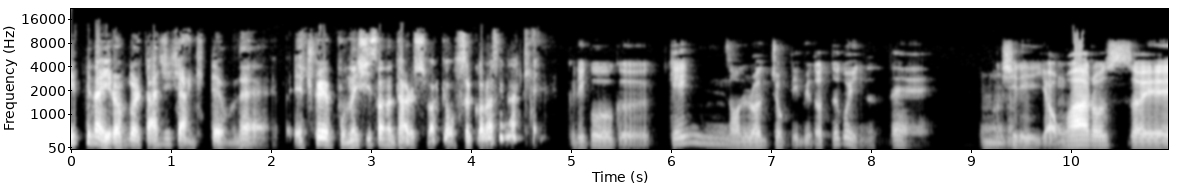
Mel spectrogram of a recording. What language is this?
Korean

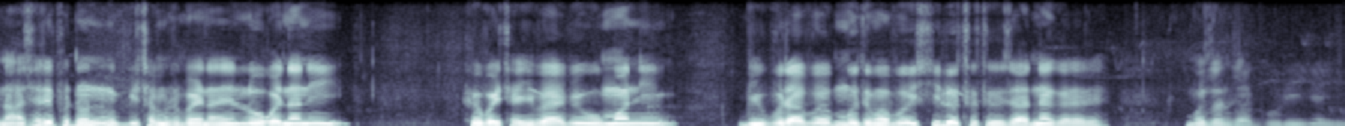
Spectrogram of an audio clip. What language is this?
Bodo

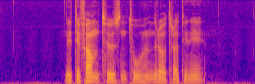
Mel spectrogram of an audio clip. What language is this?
Norwegian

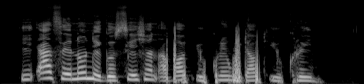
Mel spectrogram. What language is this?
Nigerian Pidgin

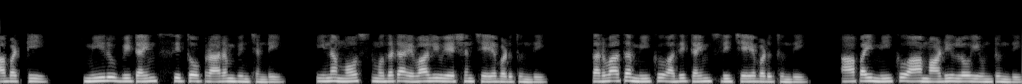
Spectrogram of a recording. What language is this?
Telugu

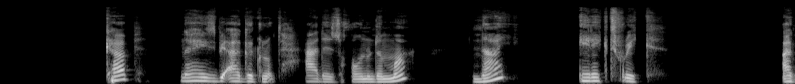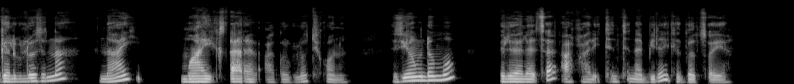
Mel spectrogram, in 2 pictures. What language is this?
Tigrinya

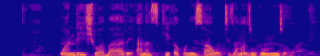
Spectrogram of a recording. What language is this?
Swahili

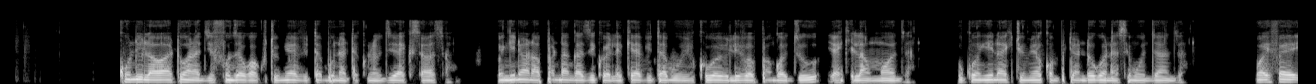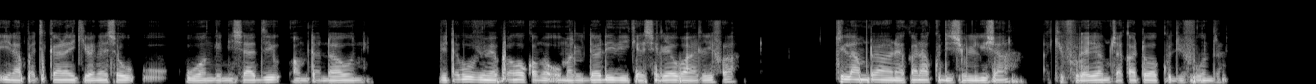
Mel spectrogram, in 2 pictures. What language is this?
Swahili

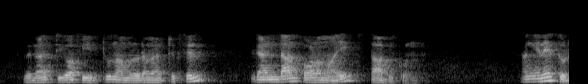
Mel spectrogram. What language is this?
Malayalam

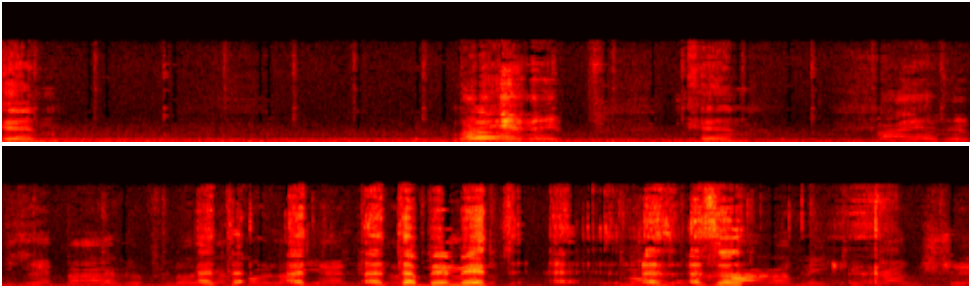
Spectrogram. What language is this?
Hebrew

